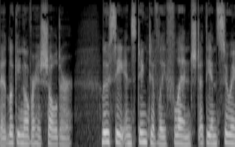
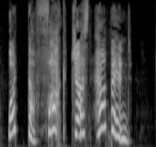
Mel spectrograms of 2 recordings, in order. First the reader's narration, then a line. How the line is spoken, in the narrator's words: She screamed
